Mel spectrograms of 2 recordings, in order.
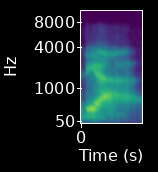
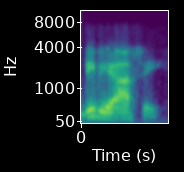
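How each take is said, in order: First: The name is said without its final vowel. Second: The whole name is said, final vowel included. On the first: "they would drop that e" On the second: "is the the uh, correct pronunciation"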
